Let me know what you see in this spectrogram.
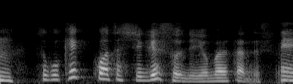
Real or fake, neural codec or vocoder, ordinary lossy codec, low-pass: fake; codec, 24 kHz, 0.9 kbps, DualCodec; AAC, 32 kbps; 7.2 kHz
